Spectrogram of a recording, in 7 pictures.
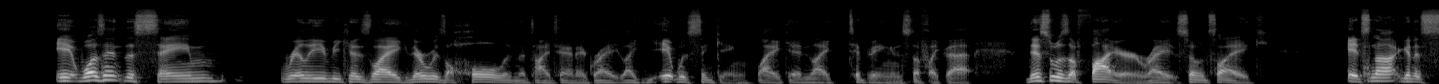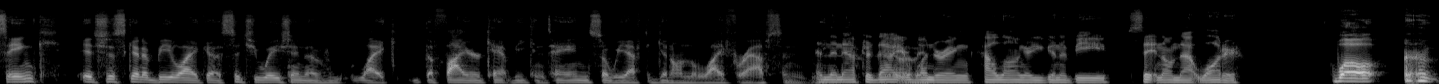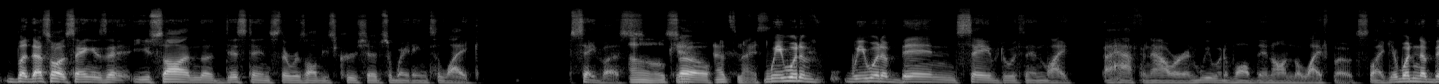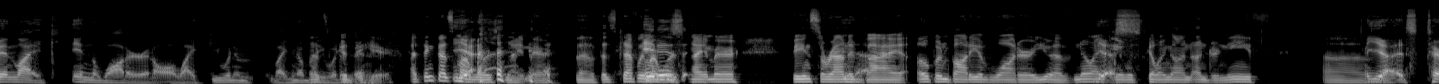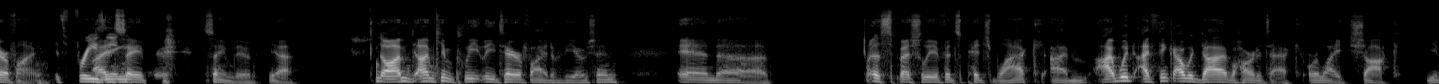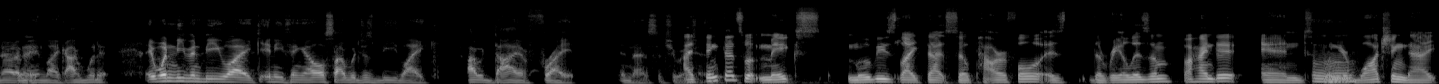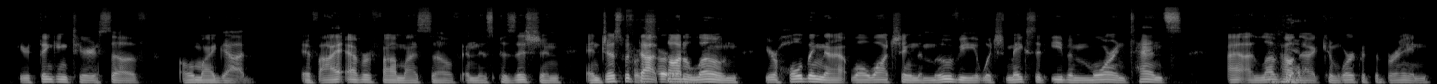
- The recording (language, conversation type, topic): English, unstructured, What is the most emotional scene you have ever seen in a movie or TV show?
- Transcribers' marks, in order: tapping; throat clearing; other background noise; chuckle; chuckle; chuckle; alarm; laughing while speaking: "Yeah"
